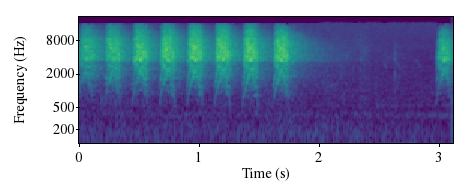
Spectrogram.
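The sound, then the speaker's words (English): A rapid series of eight harsh, raspy squawks from an island scrub jay, one of the rarest songbirds in the U.S., in a steady rhythm, followed by a brief pause and one more loud rasping call. “the striking cobalt feathers of the island scrub jay, one of the rarest songbirds in the U.S.”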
